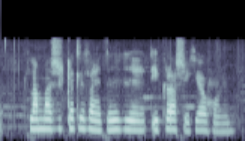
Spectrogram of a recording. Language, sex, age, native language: Icelandic, female, 11, Icelandic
